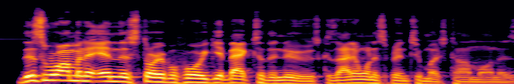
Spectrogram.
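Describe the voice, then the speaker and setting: Very wide pitch swings over music in the background. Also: man. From Washington DC. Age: 30s. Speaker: gaming streamer. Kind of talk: live stream chat. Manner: casual, filler-heavy.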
